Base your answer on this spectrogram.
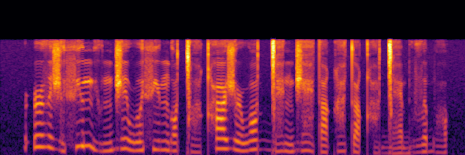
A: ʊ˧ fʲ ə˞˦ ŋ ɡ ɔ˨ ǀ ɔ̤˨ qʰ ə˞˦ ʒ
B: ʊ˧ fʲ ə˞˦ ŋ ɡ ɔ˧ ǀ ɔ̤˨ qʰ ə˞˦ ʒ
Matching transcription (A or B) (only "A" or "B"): B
